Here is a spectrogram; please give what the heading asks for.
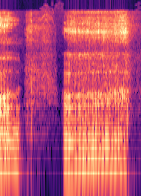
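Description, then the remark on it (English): A dog growls, a short rumble followed after a brief pause by a longer, louder, sustained growl. “are you still barking? Calm down.”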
